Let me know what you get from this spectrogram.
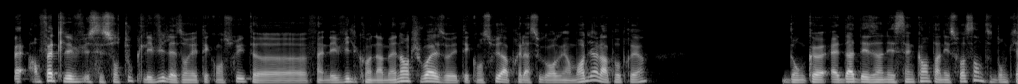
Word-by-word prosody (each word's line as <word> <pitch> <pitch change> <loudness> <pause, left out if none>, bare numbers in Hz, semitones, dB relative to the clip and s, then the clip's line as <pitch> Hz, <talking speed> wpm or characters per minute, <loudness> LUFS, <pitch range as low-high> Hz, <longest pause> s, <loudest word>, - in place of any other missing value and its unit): Beh, - - +3
en 120 - -5
fait 175 +5 +6
les 135 - +6
vi 125 0 -3
c'est 110 - -3
surtout 115 +9 -1
que 115 - -12
les 115 - +1
villes 155 +9 -1
elles 105 0 +1
ont 105 - -1
été 105 0 -4
construites 130 +6 -5
heu, 90 -2 -1
enfin 95 +2 -6
les 100 +1 -1
villes 120 +3 -3
qu'on 105 -4 -3
a 95 - 0
maintenant, 105 +11 +2
tu 150 - -9
vois 145 -1 +7
elles 110 -6 0
ont 100 - +1
été 95 - -3
construits 100 -1 -2
après 110 - +1
la 100 - +2
2de 100 0 -3
guerre 95 -1 -4
mondiale 170 - +1
à - - +5
peu 110 - -4
près, 110 +2 -3
hein 140 - -5 1.4
donc 105 -1 -3
heu, 110 -1 +5
elles 110 -1 +2
datent 120 -1 +6
des 115 -3 +2
années 110 0 0
50, 125 +6 -3
années 105 -1 0
60, 140 - -3
donc 110 0 -8
il - - -8
110 Hz, 275 wpm, -24 LUFS, 100-125 Hz, 1.4 s, vois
